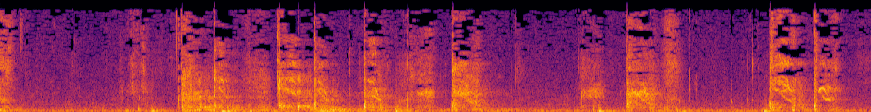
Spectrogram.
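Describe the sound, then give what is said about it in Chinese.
A person coughs harshly and repeatedly after choking on a drink swallowed too fast. Many sharp, irregular bursts come in uneven clusters across about eleven seconds. “抱歉，喝太快呛到。”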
